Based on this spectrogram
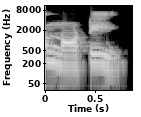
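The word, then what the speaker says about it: naughty: देखिए एन का उच्चारण हम न करते हैं, और AU का उच्चारण ओ करते हैं, ऐसे ओ। और देखिए टी से पहले जब भी GH आता है वहां पर GH साइलेंट होता है, TY को टी पढ़ना है, इस तरह से पढ़ेंगे इसको, नोटी, ठीक है, नोटी।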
